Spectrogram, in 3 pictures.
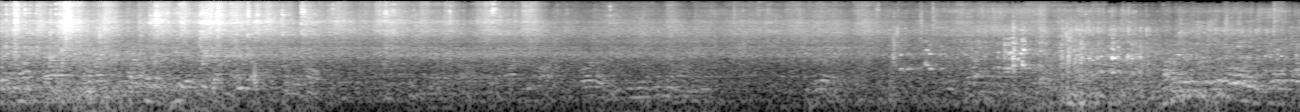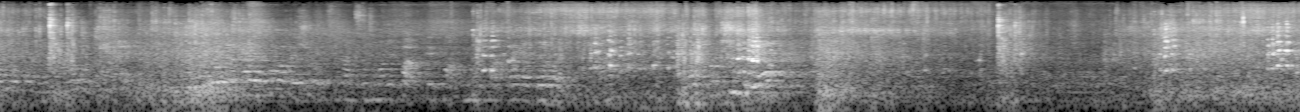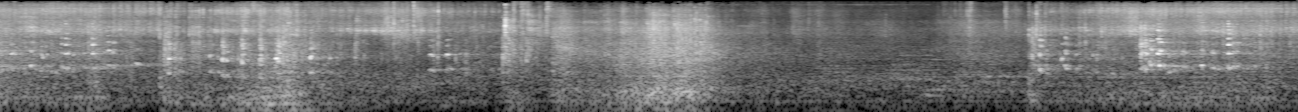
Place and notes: berlin, urban hospital - entry hall door
Urbahnkrankenhaus / Urban Hospital
entry hall, squeaking automatic door, people moving in and out
Berlin, Germany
